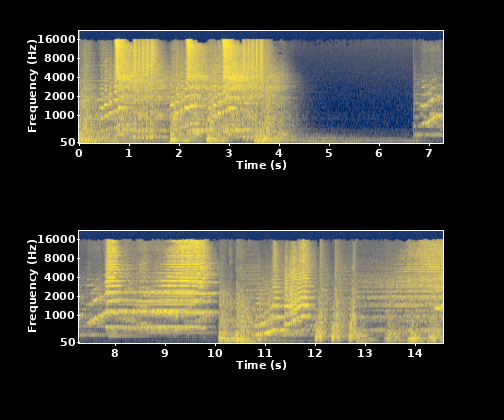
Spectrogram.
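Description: Orchestral music. It opens with heavy percussion hits and ringing cymbals that die away after about four seconds; a brass-led passage with trumpet comes in about seven seconds in, with more percussion hits a few seconds later.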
